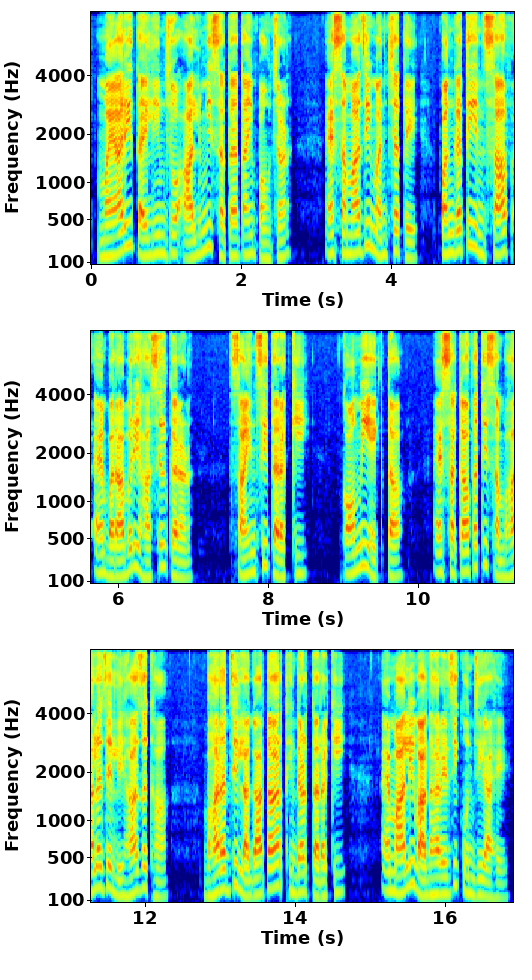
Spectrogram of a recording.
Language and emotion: Sindhi, neutral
